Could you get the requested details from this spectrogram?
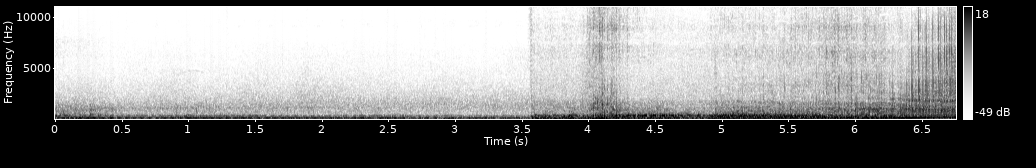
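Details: Ford Mustang with Coyote V8 after new exhaust and Y-pipe install fixing a months-long rattle (traced to a fender bolt), recorded from outside: deep even rumble rising cleanly with revs, no rattles or buzz; healthy, solid exhaust.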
